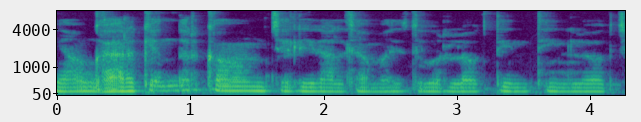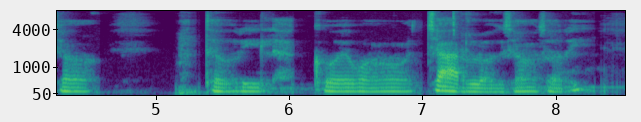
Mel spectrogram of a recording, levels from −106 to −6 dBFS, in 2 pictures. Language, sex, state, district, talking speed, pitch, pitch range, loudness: Hindi, male, Bihar, Bhagalpur, 105 wpm, 140 Hz, 135-150 Hz, -35 LUFS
